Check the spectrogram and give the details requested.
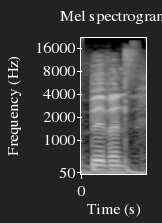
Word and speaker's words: Febiven: it works out for Bivin, who we have been told to pronounce it that way, by the way, if anyone's wondering why we've changed it from Febiven to Forbidden.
